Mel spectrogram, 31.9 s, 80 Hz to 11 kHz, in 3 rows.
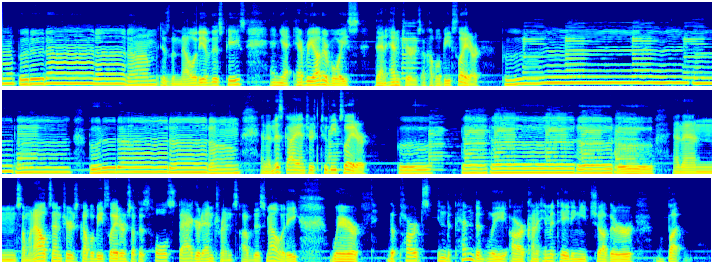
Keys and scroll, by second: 7.5 Right, 8.3 Right, 9.3 Right, 10.1 Right, 10.7 Right, 17.3 Right.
